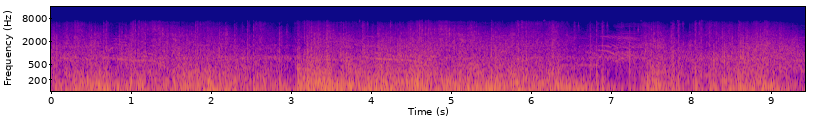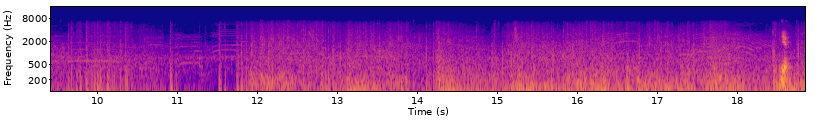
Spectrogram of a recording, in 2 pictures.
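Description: Cannon and rifle fire rumble without pause in an Ultimate General: Civil War battle at Fredericksburg, with dense overlapping booms and crackling volleys that dip briefly and then surge back at full strength.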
